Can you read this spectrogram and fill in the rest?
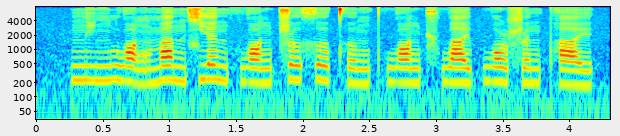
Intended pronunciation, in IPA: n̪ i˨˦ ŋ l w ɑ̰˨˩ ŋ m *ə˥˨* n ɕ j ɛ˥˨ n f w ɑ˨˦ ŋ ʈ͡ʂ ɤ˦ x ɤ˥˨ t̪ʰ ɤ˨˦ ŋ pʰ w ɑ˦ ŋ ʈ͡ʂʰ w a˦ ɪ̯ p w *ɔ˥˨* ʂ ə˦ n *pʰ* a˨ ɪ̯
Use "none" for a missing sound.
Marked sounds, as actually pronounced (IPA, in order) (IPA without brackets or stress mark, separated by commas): a˥˨, ɔ˥˨, pʰ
